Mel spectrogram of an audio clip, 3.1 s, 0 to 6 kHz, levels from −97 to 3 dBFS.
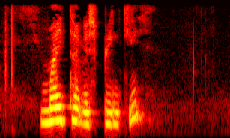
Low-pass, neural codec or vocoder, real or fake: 5.4 kHz; none; real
